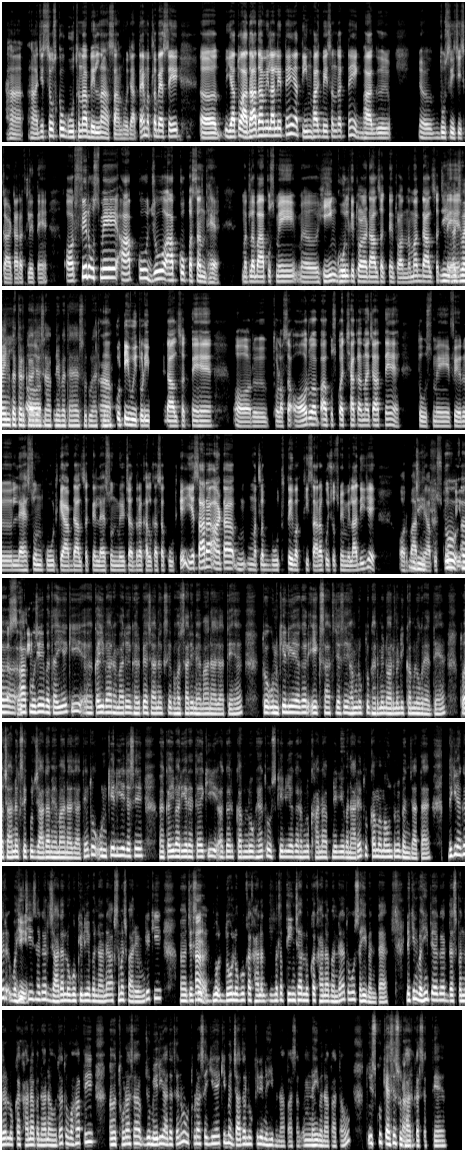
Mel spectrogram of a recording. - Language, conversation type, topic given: Hindi, podcast, खाना बनाना आपके लिए कैसा अनुभव है?
- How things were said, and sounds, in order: in English: "नॉर्मली"; in English: "अमाउंट"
